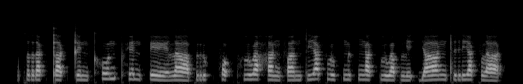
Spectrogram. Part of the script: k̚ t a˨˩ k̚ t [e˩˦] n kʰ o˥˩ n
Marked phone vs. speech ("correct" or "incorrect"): correct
